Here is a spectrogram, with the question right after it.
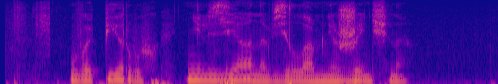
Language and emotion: Russian, angry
